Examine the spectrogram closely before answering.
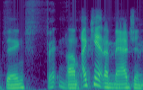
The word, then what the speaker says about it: fentanyl: Fentanyl. I can't imagine. Am I saying it right? Fentanyl. That's Fentanyl one is of one of them.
